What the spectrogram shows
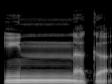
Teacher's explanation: انکا، نون مشدد پہ غنہ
